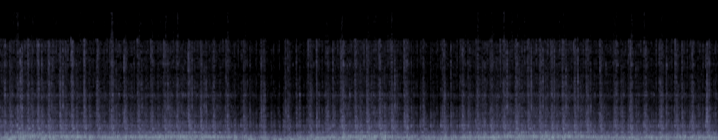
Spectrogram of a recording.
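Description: A serger sewing machine runs steadily, overlocking the curved edge of a fabric sample in one continuous, loud, even whir with no pauses or talk.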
